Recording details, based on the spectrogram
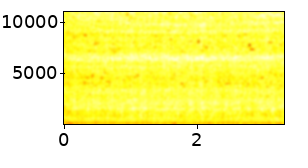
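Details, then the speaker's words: Honda ADV150 scooter idling with seat removed and tensioner taken off, which causes the loud hiss: quick uneven knocking from the top end; another shop blamed crankshaft side bearing, but camshaft knock is suspected. "yan Yan yung gagawin natin kapagka ganyan ang tunog mga sir patay muha natin ganan mga sir kapagka ganyan ang tunog ng motor Huwag muna tayo kaagad magbase sa segunyal kaagad"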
